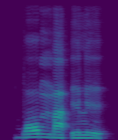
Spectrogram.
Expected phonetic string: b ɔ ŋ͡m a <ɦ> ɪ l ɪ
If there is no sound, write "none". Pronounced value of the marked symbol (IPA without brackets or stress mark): ʔ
